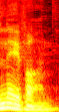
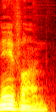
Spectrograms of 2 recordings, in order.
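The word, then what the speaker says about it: Nemain: His persona is Navon, of the Justice Arcana, a being in Irish myth, so that explains why the pronunciation is a bit weird.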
